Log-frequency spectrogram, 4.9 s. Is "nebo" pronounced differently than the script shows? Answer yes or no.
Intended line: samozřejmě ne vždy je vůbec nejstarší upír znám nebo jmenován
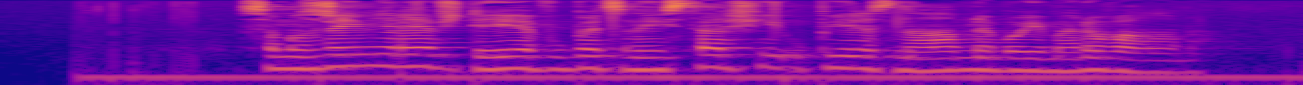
no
